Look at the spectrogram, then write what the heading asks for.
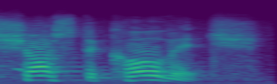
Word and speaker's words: Shostakovich: That's Shostakovich.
